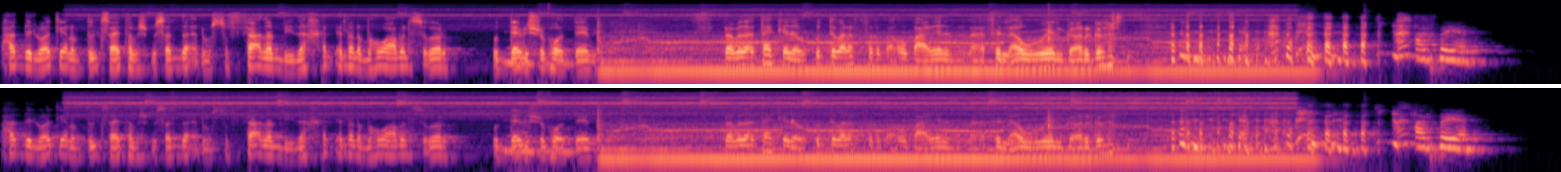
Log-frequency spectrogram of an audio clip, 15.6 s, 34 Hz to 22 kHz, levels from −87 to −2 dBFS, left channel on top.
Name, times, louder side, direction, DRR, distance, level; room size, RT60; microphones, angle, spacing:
voice 1, 0.0-4.5 4.9-6.5 6.9-11.8 12.7-12.8 13.0-13.3 14.0-14.1, left 7 dB, 85° left, 0.5 m, -26 dB
sound 1, 0.6-13.0, right 8 dB, 90° right, 1.7 m, -36 dB
voice 2, 5.0-5.7 11.8-12.5 12.9-13.4 13.9-14.7, right 2 dB, 35° right, 1.4 m, -28 dB
sound 2, 5.5-5.6 6.0-13.2 13.6-13.7, left 1 dB, 10° left, 0.6 m, -31 dB
19.5 x 7.5 x 6.6 m
head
